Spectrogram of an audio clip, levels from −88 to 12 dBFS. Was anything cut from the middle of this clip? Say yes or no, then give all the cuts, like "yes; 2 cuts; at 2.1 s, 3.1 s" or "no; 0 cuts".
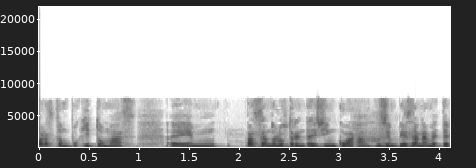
yes; 2 cuts; at 2.1 s, 3.1 s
